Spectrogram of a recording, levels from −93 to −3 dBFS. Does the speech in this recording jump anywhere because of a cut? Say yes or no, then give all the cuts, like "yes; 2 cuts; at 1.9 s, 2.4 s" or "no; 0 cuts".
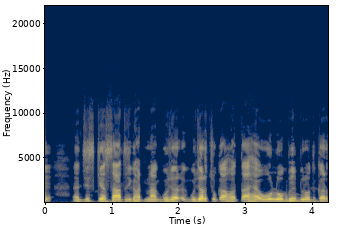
no; 0 cuts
